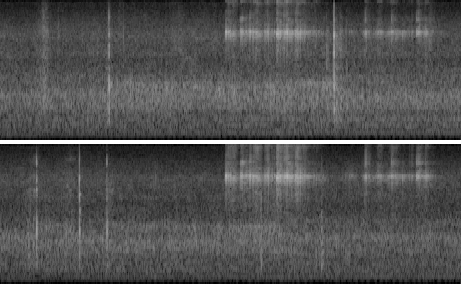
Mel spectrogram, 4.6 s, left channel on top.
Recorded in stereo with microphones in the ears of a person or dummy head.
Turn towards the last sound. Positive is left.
turn(degrees=-10)  # may be behind; listen again after turning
